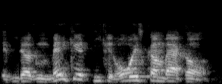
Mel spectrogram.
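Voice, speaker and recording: A middle-aged man tells stories and acts out the voices of the people in them. His voice sits slightly high. The sound is a little dull and muffled. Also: quick pace. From Bahamas. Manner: animated storyteller acting out quoted voices. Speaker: guest, former basketball player. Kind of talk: storytelling interview.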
